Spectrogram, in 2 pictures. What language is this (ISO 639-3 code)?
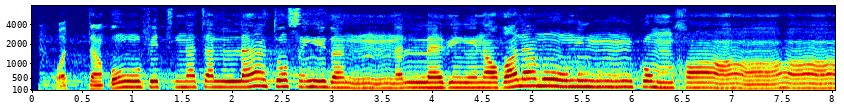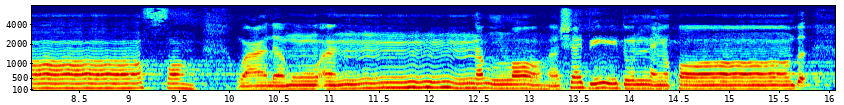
ara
